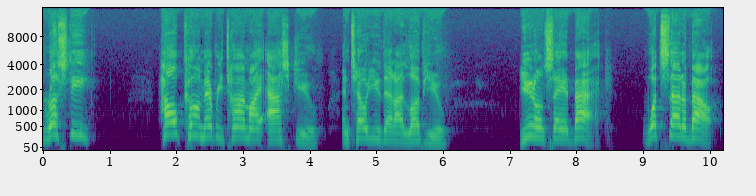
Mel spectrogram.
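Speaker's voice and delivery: heated, very high voice. Retelling asking someone why he never says it back: retelling own heated demand. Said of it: "I was hot".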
